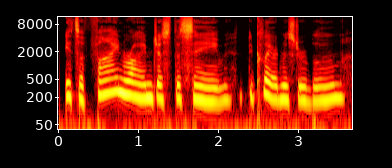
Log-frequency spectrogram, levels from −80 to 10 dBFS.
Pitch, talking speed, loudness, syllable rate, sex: 190 Hz, 165 wpm, -16 LUFS, 4.0 syllables/s, female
